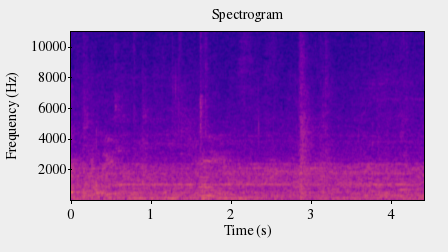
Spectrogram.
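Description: A freight train carrying lumber loads rolls past on the way to Tehachapi, a steady broad rumble and rattle of wagons at moderate distance, with faint clanks scattered through it.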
